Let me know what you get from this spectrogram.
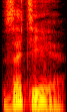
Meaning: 1. enterprise, undertaking 2. piece of fun, fancy
- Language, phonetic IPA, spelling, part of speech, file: Russian, [zɐˈtʲejə], затея, noun, Ru-затея.ogg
